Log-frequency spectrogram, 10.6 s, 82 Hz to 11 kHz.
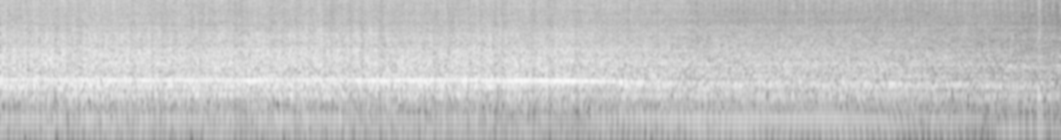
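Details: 1969 Gravely 432 after the carb float level, found extremely low, was corrected. The small single-cylinder engine now runs with a steady, even drone, no misses or surging, running normally.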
